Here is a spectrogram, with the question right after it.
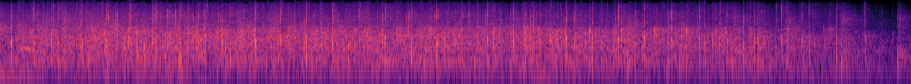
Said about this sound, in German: Und darum dürfen wir jetzt nochmal klatschen, bitte.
